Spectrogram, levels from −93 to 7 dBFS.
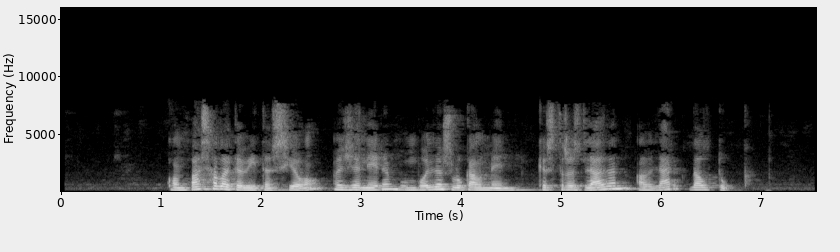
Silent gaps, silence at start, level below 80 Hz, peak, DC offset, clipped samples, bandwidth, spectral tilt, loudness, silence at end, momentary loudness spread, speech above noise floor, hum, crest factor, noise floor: none; 1.1 s; -56 dBFS; -2 dBFS; under 0.1%; under 0.1%; 8 kHz; -7.5 dB/octave; -18 LUFS; 0.85 s; 8 LU; 44 dB; none; 16 dB; -61 dBFS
